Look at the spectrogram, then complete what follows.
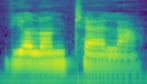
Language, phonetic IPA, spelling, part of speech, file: Polish, [ˌvʲjɔlɔ̃n͇ˈt͡ʃɛla], wiolonczela, noun, Pl-wiolonczela.ogg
